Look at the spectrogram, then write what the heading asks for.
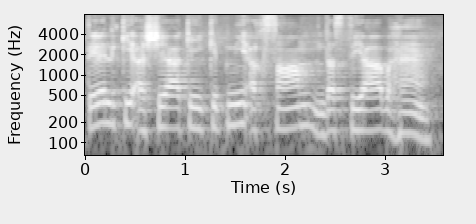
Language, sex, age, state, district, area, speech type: Urdu, male, 18-30, Bihar, Purnia, rural, read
